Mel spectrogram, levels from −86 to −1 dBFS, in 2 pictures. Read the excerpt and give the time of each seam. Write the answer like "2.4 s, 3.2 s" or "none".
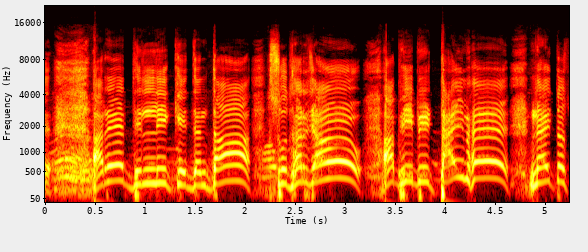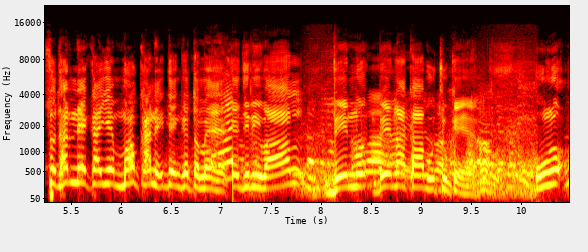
7.1 s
